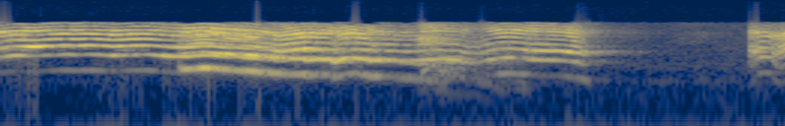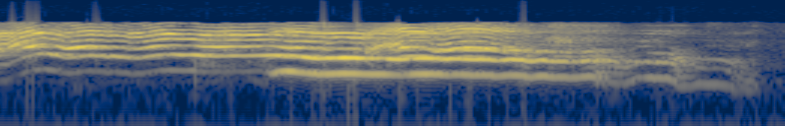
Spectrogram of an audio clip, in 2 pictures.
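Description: A Siberian Husky gives long, wavering, howl-like vocalizations that rise and fall like a baby's babble.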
